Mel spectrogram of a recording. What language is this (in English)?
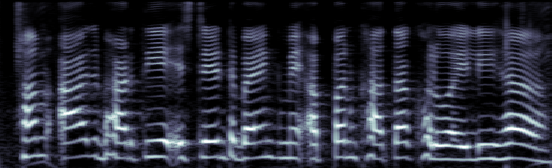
Magahi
